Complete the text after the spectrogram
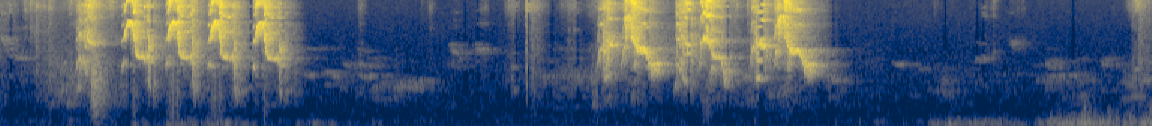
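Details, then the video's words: Nias hill myna in an agitated state, belting out two rapid runs of four or five harsh, grating notes each, separated by a pause of about two seconds, with faint low rumble at the end. "MASTERAN BURUNG JALAK NIAS NGAMUK"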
